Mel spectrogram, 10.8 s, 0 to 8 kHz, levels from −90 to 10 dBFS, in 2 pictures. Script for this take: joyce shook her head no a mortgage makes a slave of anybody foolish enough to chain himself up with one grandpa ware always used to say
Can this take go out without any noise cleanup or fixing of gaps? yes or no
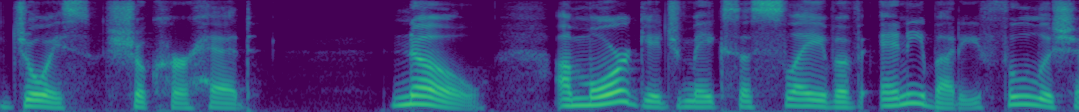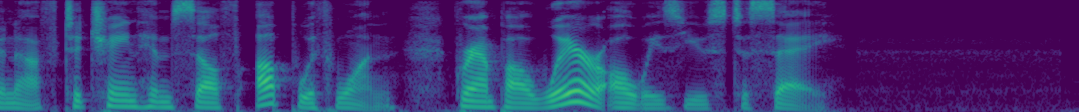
yes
